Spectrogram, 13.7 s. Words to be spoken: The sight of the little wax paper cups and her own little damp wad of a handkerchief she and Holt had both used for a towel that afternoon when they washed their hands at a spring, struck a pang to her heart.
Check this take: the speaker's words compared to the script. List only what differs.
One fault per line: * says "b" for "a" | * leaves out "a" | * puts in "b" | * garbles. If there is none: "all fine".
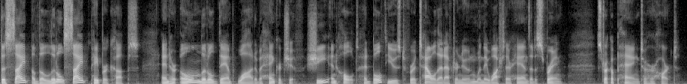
* says "sight" for "wax"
